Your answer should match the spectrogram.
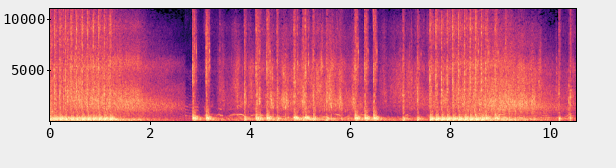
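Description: Automatic small-arms and machine-gun fire from a firing line in rapid bursts. There are two long stretches of fast fire, one at the start and one about 7.5 seconds in, with single shots and short bursts in between.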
